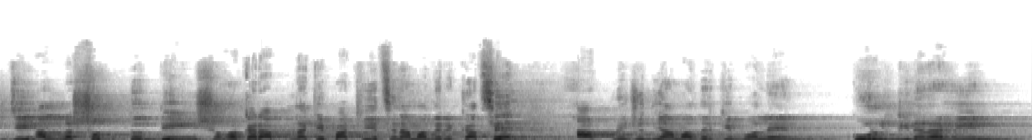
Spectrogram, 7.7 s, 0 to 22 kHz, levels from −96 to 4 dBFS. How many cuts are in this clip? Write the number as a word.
zero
